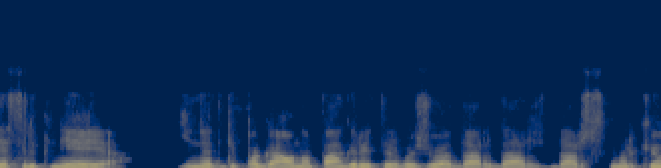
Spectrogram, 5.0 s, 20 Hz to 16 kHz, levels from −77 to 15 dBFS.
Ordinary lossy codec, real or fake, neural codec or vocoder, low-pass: Opus, 16 kbps; real; none; 7.2 kHz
